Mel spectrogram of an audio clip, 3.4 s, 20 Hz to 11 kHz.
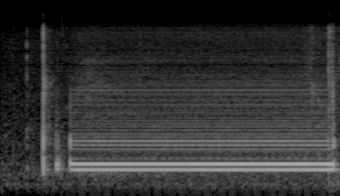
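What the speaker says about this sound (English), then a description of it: "We'll go ahead and give you some dial tone," A Western Electric 2565 multi-line telephone gives a steady, loud dial tone after a couple of clicks from the handset or line, holding unbroken for about three seconds before another click cuts it off.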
